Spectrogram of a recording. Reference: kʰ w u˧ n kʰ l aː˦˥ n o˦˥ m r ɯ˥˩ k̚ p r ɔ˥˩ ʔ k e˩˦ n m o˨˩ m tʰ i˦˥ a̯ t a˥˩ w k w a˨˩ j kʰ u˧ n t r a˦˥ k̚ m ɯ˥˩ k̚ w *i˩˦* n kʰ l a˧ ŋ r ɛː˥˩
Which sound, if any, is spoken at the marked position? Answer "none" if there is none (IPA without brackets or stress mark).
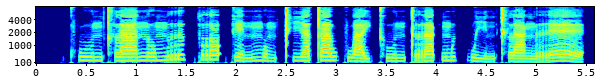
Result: i˩˦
